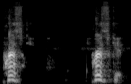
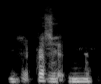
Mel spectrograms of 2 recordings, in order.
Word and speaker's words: Prescott: Well, it's pronounced Prescott. That's how you say it. Prescott.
